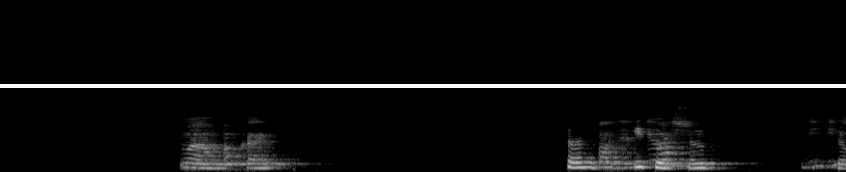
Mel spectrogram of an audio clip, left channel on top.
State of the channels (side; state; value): left; silent; digital silence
